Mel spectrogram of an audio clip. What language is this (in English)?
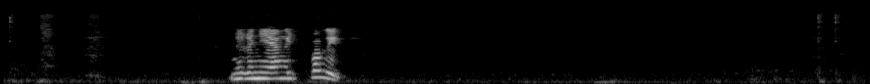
Inupiaq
